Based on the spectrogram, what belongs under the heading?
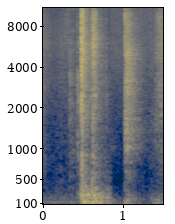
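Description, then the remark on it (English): Two or three dull, heavy knocks on a wooden door, fairly loud, spaced about half a second apart with no voices. “I think, is knocking on the door.”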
